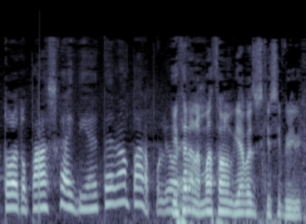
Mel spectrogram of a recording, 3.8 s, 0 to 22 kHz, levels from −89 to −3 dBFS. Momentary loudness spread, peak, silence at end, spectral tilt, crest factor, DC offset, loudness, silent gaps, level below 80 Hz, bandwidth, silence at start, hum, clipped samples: 8 LU; -4 dBFS; 0 s; -6 dB/octave; 18 dB; under 0.1%; -23 LUFS; none; -44 dBFS; 12.5 kHz; 0.05 s; none; under 0.1%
